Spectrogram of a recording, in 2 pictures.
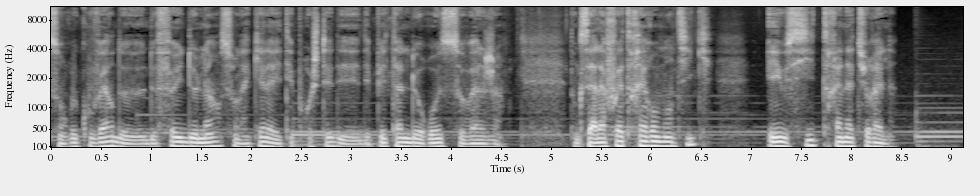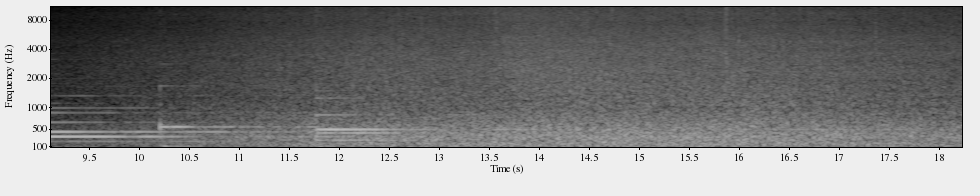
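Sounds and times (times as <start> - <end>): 
speech: 0.0 - 8.5
sea waves carried by the wind: 7.8 - 18.2
wind blowing: 9.0 - 18.2.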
